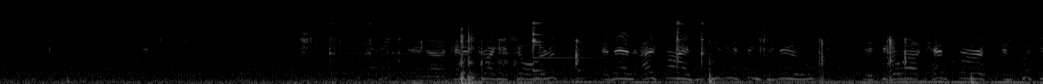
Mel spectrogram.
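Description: Faint, muffled talking starts about four seconds in, with a couple of sharp clicks. Before that there is only quiet cabin background.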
